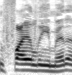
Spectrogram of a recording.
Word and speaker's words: Philemon: I actually went to the Greek New Testament and looked at it, and I went, well, the E is definitely a long E, but that I is debatable of whether that's a short I or a long I. So be that as it may, I grew up saying Philemon, and that's exactly what I'm going to say this morning.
